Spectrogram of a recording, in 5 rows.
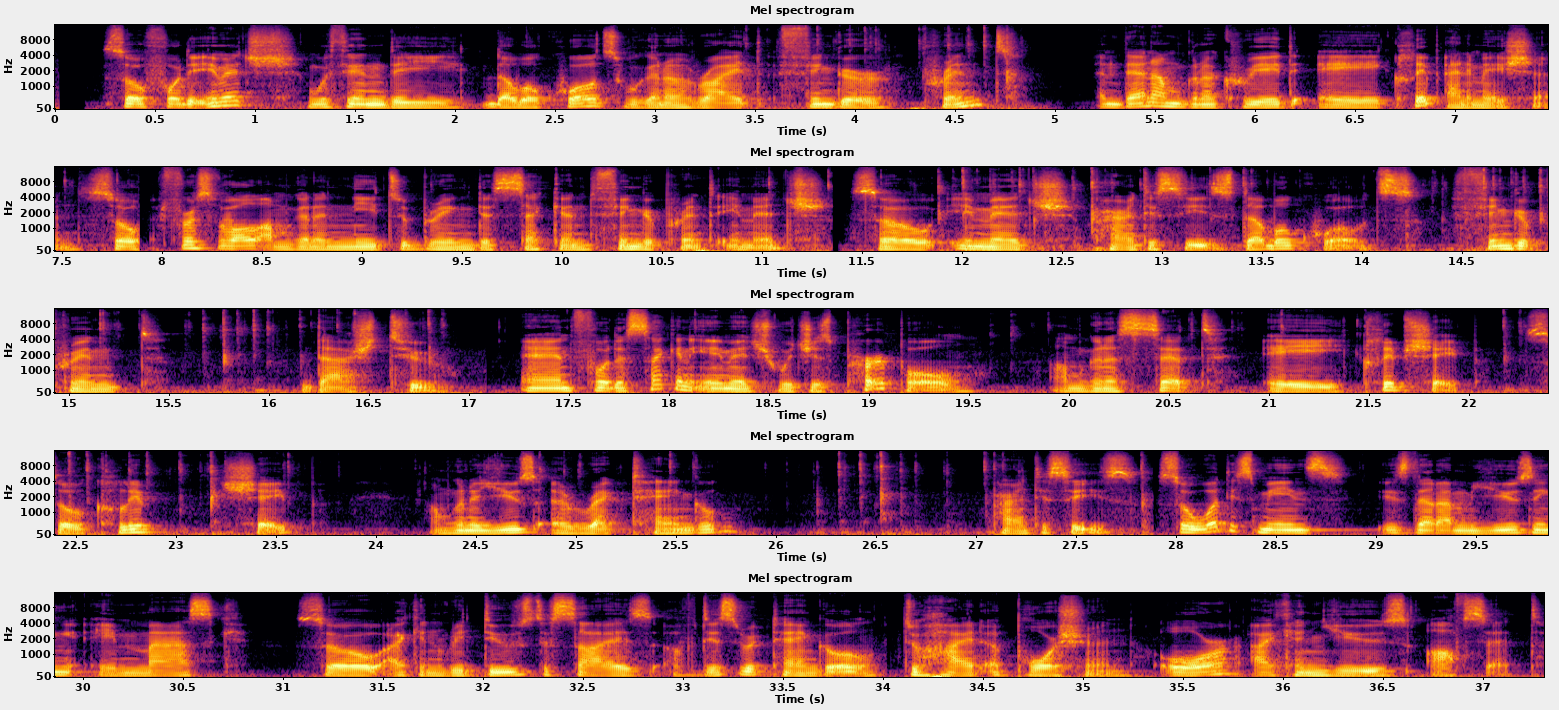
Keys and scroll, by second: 3.3-5.2 typing, 8.7 Return, 11.8-16.8 typing, 20.3 Return, 20.6 Tab, 21.9-27.5 typing.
